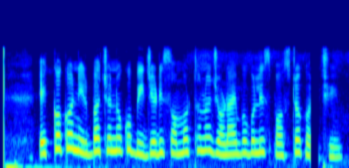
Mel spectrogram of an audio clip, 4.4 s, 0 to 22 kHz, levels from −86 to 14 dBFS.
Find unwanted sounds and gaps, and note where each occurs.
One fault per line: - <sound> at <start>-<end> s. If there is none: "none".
- dropout at 3.9-4.0 s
